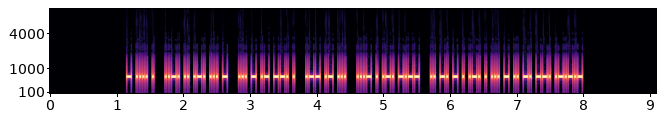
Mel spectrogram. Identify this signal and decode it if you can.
Morse code, heard as a keyed tone, about 50 wpm, 700 Hz. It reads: THE FIRST STAGE WAS VERY INTERESTING.
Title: Sentences from Top 1200 Words 50wpm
